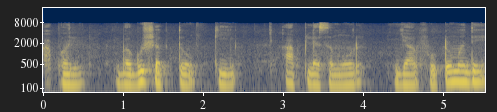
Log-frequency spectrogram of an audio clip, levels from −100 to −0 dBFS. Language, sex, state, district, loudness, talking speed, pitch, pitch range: Marathi, male, Maharashtra, Gondia, -21 LUFS, 85 wpm, 130 Hz, 130-150 Hz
